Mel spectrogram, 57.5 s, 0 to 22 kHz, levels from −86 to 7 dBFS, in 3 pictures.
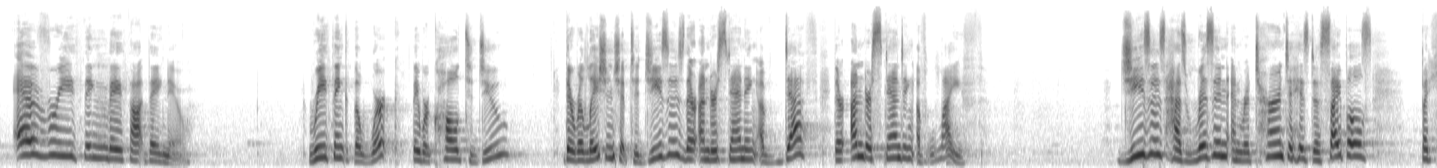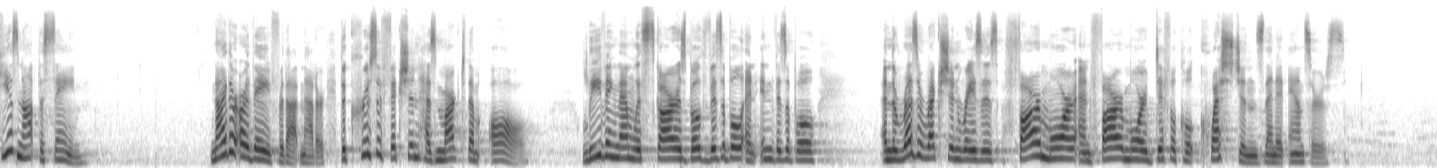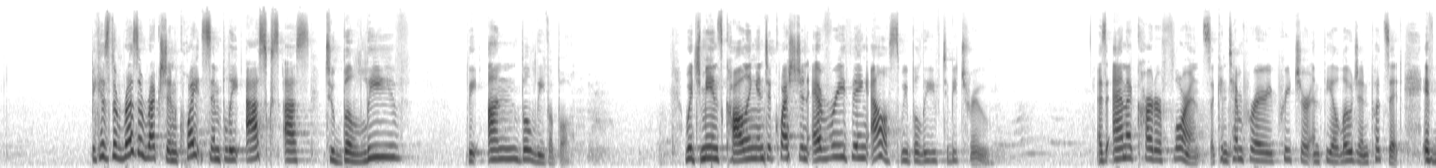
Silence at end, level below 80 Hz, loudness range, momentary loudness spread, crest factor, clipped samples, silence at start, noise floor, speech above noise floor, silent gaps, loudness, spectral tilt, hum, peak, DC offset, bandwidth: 0 s; -78 dBFS; 8 LU; 13 LU; 20 dB; under 0.1%; 0.2 s; -67 dBFS; 45 dB; none; -23 LUFS; -4 dB/octave; none; -4 dBFS; under 0.1%; 17 kHz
